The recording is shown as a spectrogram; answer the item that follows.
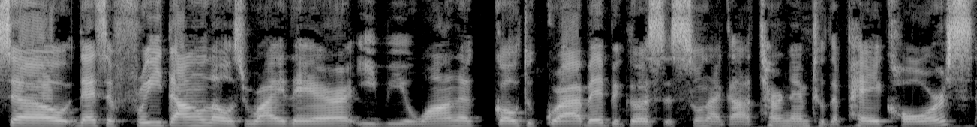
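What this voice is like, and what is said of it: Strong non-native accent. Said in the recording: “She sounds funny because she has so messed up accent”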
